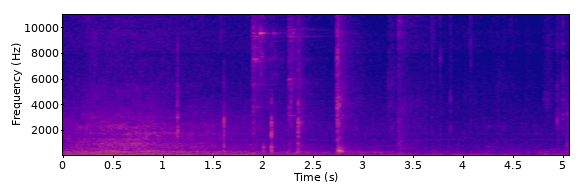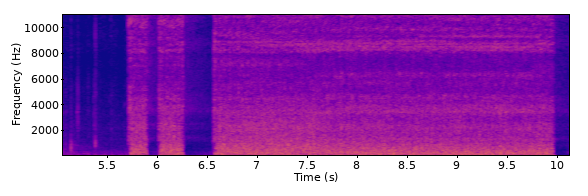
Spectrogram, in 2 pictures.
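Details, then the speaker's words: Small motorcycle in neutral, revved under throttle, running harsh and uneven with a rough knocking edge; after a rebore at another shop the piston was installed reversed, and the connecting rod has excessive side-to-side play. "ganti boring motornya jadi kasar suarane yo wajarlah bengkelnya nggak tahu lupa atau memang kurang pengalamannya memasang piston"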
